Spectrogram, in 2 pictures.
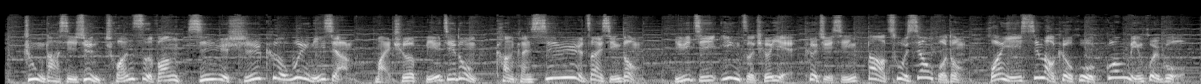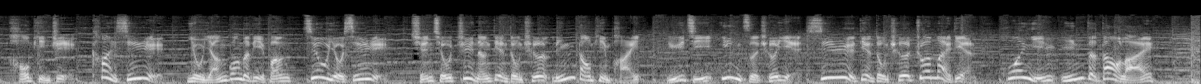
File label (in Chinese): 男声; 新日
